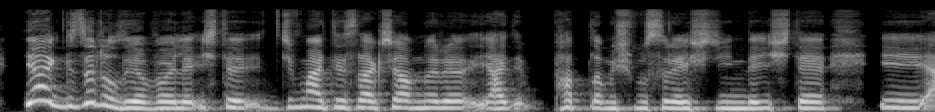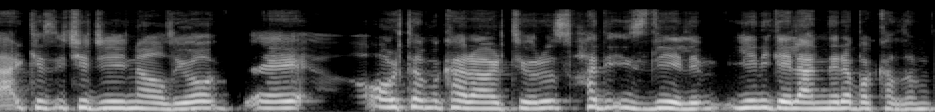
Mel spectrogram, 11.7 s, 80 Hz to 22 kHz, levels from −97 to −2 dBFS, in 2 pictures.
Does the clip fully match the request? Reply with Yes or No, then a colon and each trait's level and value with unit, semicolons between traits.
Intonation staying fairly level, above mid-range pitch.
Yes: narrow, 1.9 semitones; high, 230 Hz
